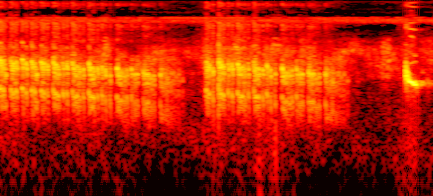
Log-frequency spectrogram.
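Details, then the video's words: Japanese white-eye used as a lure recording: fast chattering warble of rapid repeated notes, with a brief pause midway and a sharp whistled note near the end. "Tiếng chim Mắt Đỏ mới nhất"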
